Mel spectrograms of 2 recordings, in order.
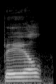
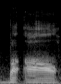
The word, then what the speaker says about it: Baal: And they built the high places of Baal, which are, and I'm aware that, the pronunciation is Baal, whatever, but we just say Baal for convenience sake, which are in the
